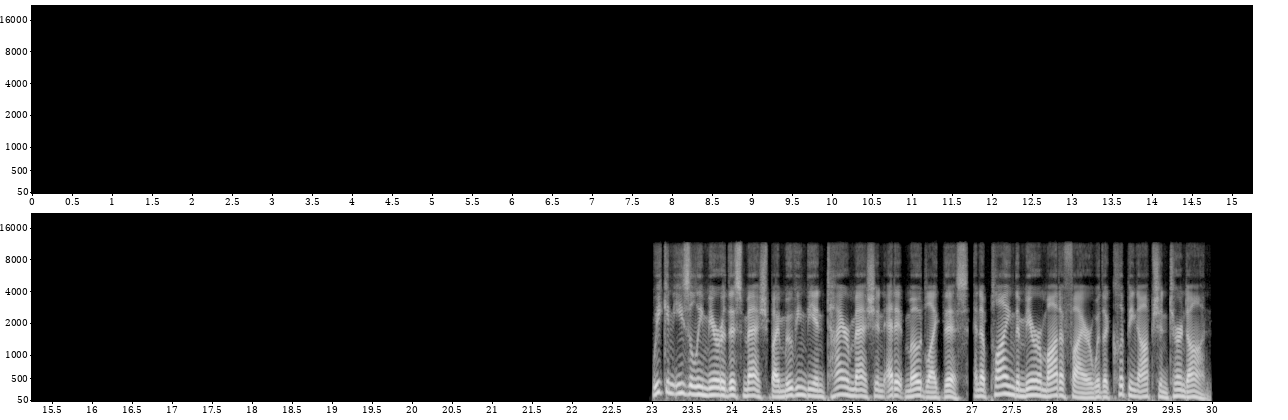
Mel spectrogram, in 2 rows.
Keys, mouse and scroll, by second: 3.0 click, 4.9 middle click, 5.5 middle click, 5.7 middle click, 6.7 3, 6.9 click, 8.3 KP_3, 8.8 KP_1, 9.6 KP_3, 10.5 e, 12.3 r, 13.3 g, 14.7 s, 16.4 g, 18.3 r, 21.9 Tab, 23.3 Tab, 23.7 a, 24.1 g, 30.3 g.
